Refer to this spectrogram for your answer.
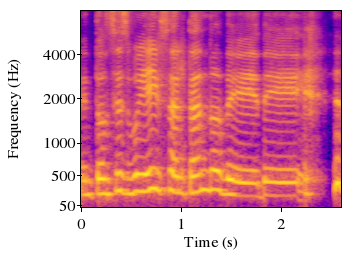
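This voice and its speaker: A woman talks with a high pitch. Her pace is fairly slow. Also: quiet background. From Puebla, Mexico. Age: 40s. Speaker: writer and crime journalist. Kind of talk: interview.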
